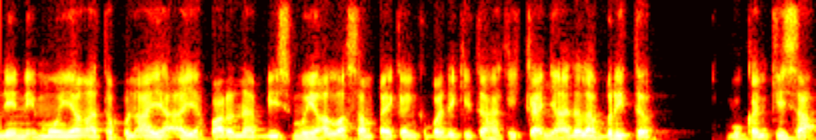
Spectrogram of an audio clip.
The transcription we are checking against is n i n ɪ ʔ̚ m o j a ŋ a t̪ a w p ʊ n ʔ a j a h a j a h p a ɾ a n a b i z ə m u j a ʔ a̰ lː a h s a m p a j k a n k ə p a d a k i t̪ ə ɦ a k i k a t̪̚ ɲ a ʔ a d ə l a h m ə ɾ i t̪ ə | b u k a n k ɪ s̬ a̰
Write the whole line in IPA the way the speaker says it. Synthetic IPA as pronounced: n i n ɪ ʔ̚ m o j a ŋ a t̪ a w p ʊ n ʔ a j a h a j a h p a ɾ a n a b i s ə m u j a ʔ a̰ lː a h s a m p a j k a n k ə p a d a k i t̪ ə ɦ a k i k a t̪̚ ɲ a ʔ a d a l a h b ə ɾ i t̪ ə | b u k a n k i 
